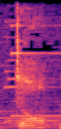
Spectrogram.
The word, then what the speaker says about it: temps: 时光流逝怎么说？Le temps passe，le temps passe，时间，le temps，d e m b s，它是一个特殊的发音，b s 都不发音，le temps passe。 pass b a s s e 是 pass 发生度过的变位，le temps passe 时间流过了，时间流逝。好，就这么一句话，非常简单，le temps passe，le temps passe，le temps passe。好，今天就到这儿了，明天再见喽。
